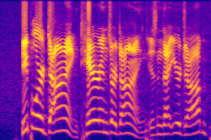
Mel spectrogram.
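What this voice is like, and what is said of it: Yelling, worked-up delivery. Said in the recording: “I'm not sure why I'm yelling at you... I'm a little worked up.”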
